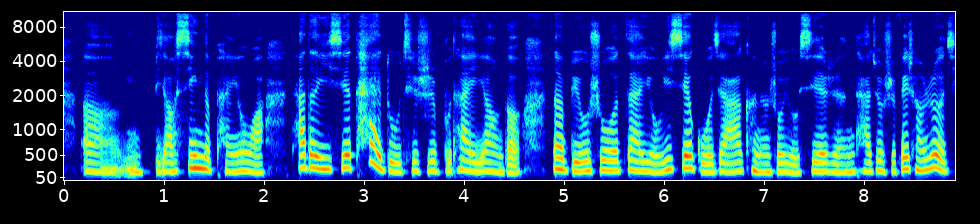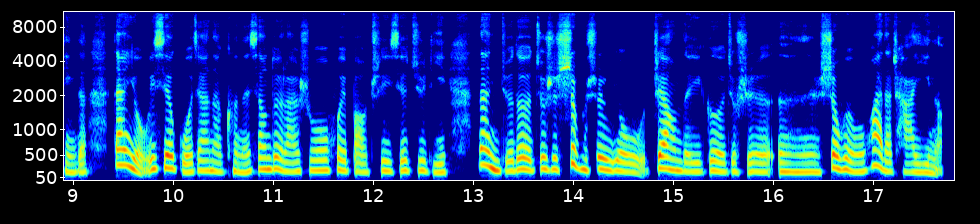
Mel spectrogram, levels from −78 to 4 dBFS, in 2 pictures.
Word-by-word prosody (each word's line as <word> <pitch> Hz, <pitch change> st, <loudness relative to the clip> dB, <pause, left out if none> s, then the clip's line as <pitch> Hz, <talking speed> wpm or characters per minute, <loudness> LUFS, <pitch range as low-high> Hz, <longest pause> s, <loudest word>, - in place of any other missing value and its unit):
嗯， 185 Hz, +1 st, -4 dB
比 170 Hz, -, -7 dB
较 175 Hz, 0 st, -1 dB
新 245 Hz, +5 st, +5 dB
的 220 Hz, -, +3 dB
朋 175 Hz, -3 st, -7 dB
友 185 Hz, +1 st, 0 dB
啊， 160 Hz, -2 st, -2 dB, 0.3 s
他 245 Hz, -, +1 dB
的 250 Hz, -1 st, +5 dB
一 225 Hz, -1 st, +3 dB
些 225 Hz, +3 st, +3 dB
态 350 Hz, +2 st, +2 dB
度 180 Hz, -5 st, -2 dB
其 180 Hz, +2 st, -7 dB
实 185 Hz, +1 st, -4 dB
不 180 Hz, 0 st, -8 dB
太 200 Hz, 0 st, -2 dB
一 175 Hz, -, -1 dB
样 180 Hz, -2 st, -2 dB
的。 150 Hz, -1 st, -2 dB, 0.3 s
那 225 Hz, -1 st, +5 dB
比 185 Hz, -2 st, 0 dB
如 180 Hz, +1 st, +2 dB
说 195 Hz, 0 st, 0 dB
在 190 Hz, -1 st, -2 dB
有 170 Hz, -1 st, -2 dB
一 205 Hz, -, +1 dB
些 240 Hz, +2 st, +5 dB
国 165 Hz, -6 st, -2 dB
家， 170 Hz, +1 st, -2 dB
可 185 Hz, +1 st, -2 dB
能 165 Hz, -1 st, -2 dB
说 175 Hz, +1 st, -2 dB
有 160 Hz, -3 st, -3 dB
些 175 Hz, +3 st, -1 dB
人 165 Hz, -1 st, -3 dB
他 180 Hz, 0 st, -6 dB
就 190 Hz, +2 st, -3 dB
是 180 Hz, 0 st, -7 dB
非 225 Hz, +6 st, +2 dB
常 205 Hz, -3 st, -1 dB
热 245 Hz, -1 st, +5 dB
情 175 Hz, -3 st, -5 dB
的， 160 Hz, -, -4 dB, 0.2 s
但 305 Hz, -1 st, +4 dB
有 215 Hz, -2 st, +3 dB
一 -, -, +5 dB
些 240 Hz, +2 st, +6 dB
国 165 Hz, -7 st, -1 dB
家 195 Hz, +2 st, -3 dB
呢， 185 Hz, -2 st, -2 dB
可 170 Hz, +2 st, -7 dB
能 165 Hz, +1 st, -3 dB
相 225 Hz, +4 st, 0 dB
对 225 Hz, 0 st, +2 dB
来 175 Hz, -1 st, -3 dB
说 200 Hz, +2 st, -2 dB
会 200 Hz, 0 st, -1 dB
保 165 Hz, -3 st, -5 dB
持 190 Hz, +4 st, -5 dB
一 -, -, -1 dB
些 190 Hz, +3 st, -2 dB
距 195 Hz, +1 st, -4 dB
离。 160 Hz, -2 st, -5 dB, 0.3 s
那 310 Hz, -2 st, +4 dB
你 225 Hz, -, +8 dB
觉 190 Hz, 0 st, -3 dB
得 215 Hz, +1 st, +3 dB
就 225 Hz, +4 st, -1 dB
是， 220 Hz, -, 0 dB
是 325 Hz, +10 st, +3 dB
不 220 Hz, -, +1 dB
是 205 Hz, +3 st, 0 dB
有 175 Hz, -5 st, -1 dB
这 245 Hz, -, +3 dB
样 220 Hz, -4 st, +4 dB
的 175 Hz, -2 st, -2 dB
一 175 Hz, 0 st, -3 dB
个 180 Hz, +1 st, -1 dB
就 175 Hz, +1 st, -7 dB
是， 170 Hz, 0 st, -3 dB
呃， 170 Hz, -1 st, -1 dB
社 235 Hz, +9 st, +4 dB
会 215 Hz, -2 st, +2 dB
文 175 Hz, -1 st, -1 dB
化 285 Hz, +8 st, +3 dB
的 180 Hz, -, -1 dB
差 165 Hz, -1 st, -7 dB
异 165 Hz, -1 st, -2 dB
呢？ 145 Hz, -, -5 dB
185 Hz, 305 characters per minute, -23 LUFS, 170-215 Hz, 0.3 s, 你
